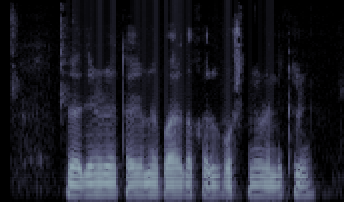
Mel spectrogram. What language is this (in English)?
Pashto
